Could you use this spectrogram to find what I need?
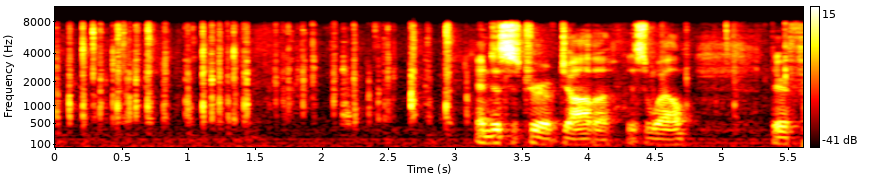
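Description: Keys click rapidly on a computer keyboard.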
